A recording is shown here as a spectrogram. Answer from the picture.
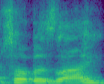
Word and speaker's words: Szoboszlai: Dominic Szoboszlai, is that how you pronounce his name? Yeah, Szoboszlai, yeah.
